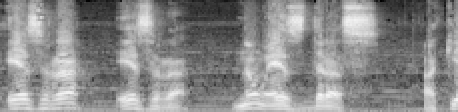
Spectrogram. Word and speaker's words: Ezra: Então, Ezra é a pronúncia correta do nome, é a transliteração correta.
